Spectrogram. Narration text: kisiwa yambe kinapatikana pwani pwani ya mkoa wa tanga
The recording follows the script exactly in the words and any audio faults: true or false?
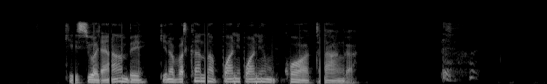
false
